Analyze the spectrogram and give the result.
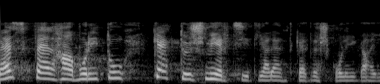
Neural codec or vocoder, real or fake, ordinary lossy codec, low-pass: vocoder, 22.05 kHz, 80 mel bands, HiFi-GAN; fake; none; 7.2 kHz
